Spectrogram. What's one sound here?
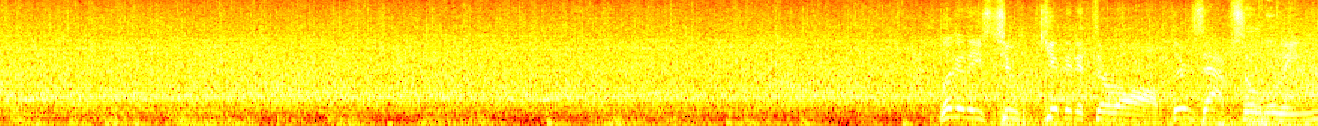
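A large crowd cheers and murmurs steadily in an echoing arena.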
